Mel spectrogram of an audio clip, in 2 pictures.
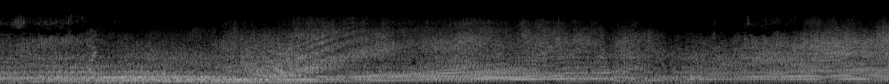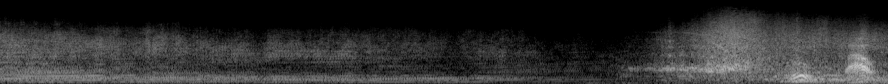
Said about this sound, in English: Jet.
